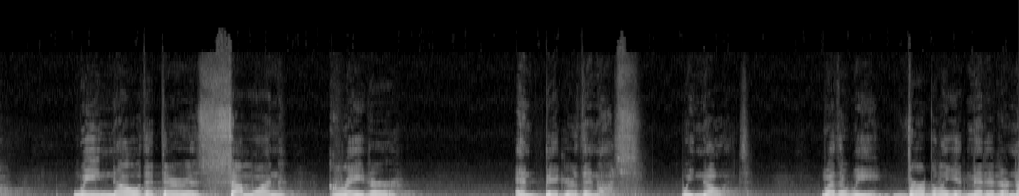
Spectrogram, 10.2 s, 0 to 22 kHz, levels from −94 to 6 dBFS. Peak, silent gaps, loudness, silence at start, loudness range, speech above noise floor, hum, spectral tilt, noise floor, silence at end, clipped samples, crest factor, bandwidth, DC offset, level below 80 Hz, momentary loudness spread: -4 dBFS; none; -22 LUFS; 0 s; 4 LU; 34 dB; none; -7.5 dB/octave; -55 dBFS; 0 s; under 0.1%; 18 dB; 15 kHz; under 0.1%; -80 dBFS; 10 LU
